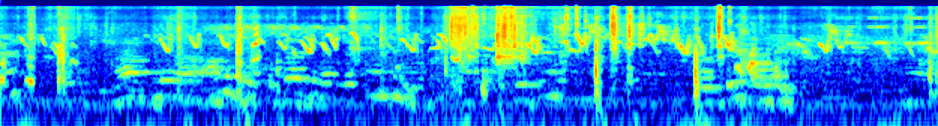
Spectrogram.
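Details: Several grey francolin chicks peep continuously while feeding, in thin bent chirps. Loud noisy bursts and clicks from pecking or movement break in around the middle.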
